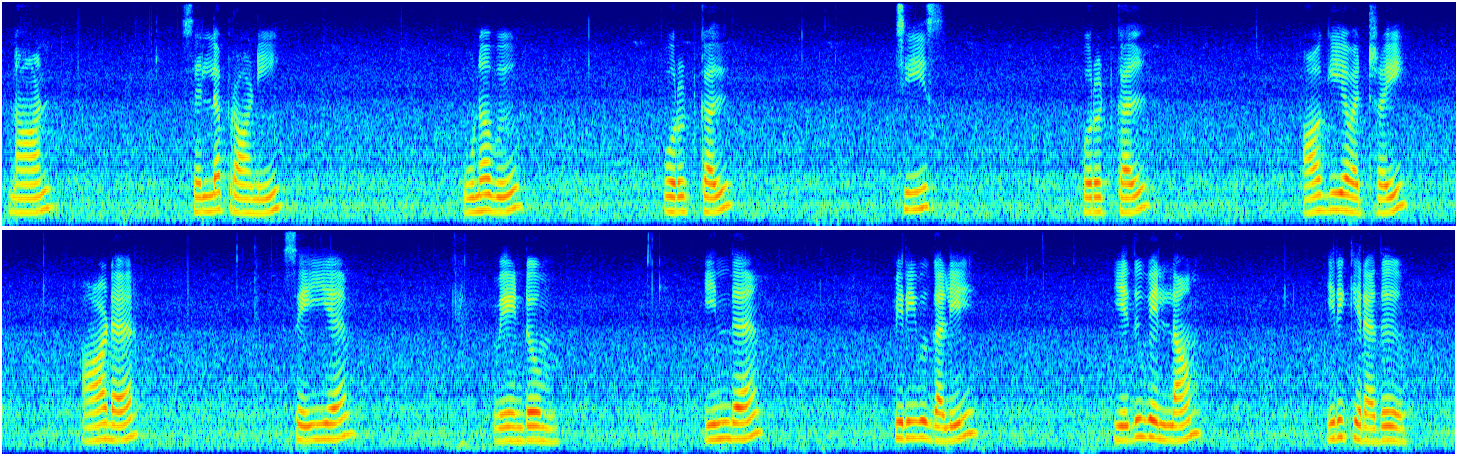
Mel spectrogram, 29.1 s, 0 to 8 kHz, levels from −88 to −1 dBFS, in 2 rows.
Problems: none marked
